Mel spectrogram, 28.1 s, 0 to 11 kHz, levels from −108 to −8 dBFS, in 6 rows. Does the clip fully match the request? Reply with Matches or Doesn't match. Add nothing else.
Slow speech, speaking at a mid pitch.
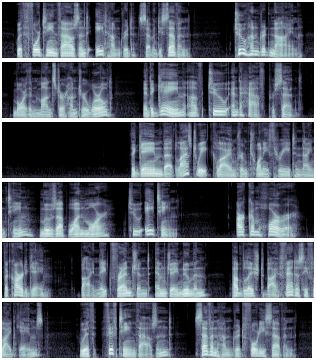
Doesn't match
